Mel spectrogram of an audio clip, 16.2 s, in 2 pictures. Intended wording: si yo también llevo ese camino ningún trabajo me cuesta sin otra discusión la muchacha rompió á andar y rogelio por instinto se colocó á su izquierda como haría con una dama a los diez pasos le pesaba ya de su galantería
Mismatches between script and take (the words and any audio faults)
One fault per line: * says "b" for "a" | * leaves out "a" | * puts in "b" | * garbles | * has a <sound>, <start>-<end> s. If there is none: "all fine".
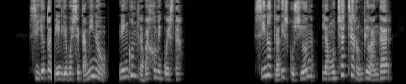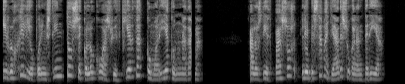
* has a dropout, 1.0-1.1 s
* has a dropout, 11.9-12.0 s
